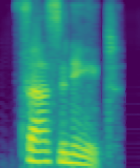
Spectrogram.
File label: "fascinate", Indian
